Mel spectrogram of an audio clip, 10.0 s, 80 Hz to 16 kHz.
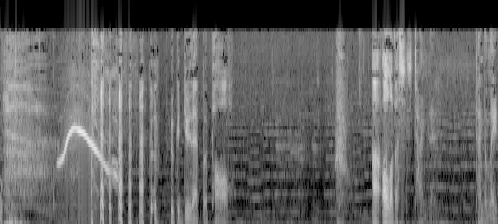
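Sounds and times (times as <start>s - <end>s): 
person whistling a single gliding note: 1.1s - 2.2s
laughter: 1.8s - 3.2s
speech: 2.0s - 4.7s, 7.4s - 8.8s, 9.5s - 9.9s.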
